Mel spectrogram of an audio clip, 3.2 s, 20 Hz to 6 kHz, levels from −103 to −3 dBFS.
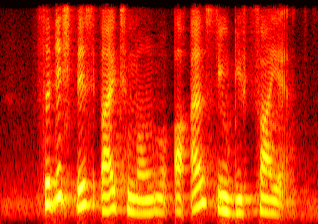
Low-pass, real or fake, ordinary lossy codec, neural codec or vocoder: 5.4 kHz; fake; Opus, 64 kbps; codec, 16 kHz, 0.5 kbps, FunCodec, trained on Chinese and English, 25 frames a second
